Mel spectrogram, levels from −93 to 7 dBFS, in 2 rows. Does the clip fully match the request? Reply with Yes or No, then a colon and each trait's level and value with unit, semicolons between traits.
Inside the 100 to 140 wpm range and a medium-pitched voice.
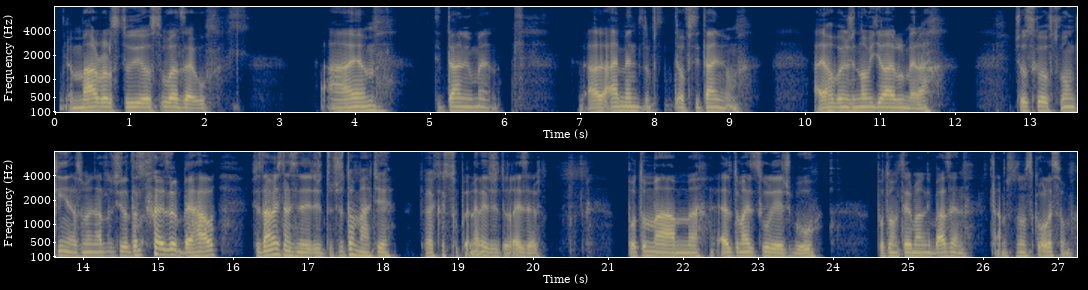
No: average, 130 wpm; low, 115 Hz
